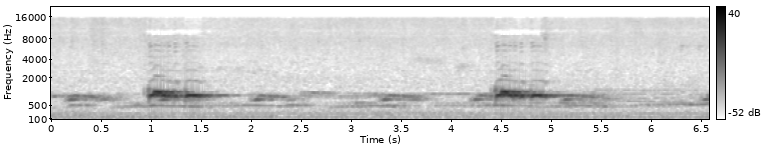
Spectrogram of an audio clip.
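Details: Perkutut cemani zebra dove lure song: two loud bubbling coo bursts about three and a half seconds apart, each followed by softer, lower cooing notes, over a quiet low hum.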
